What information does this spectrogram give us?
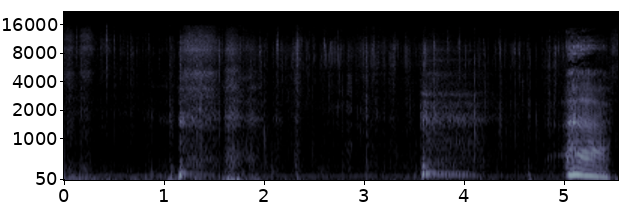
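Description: Crinkling and tearing of a plastic UPS mailing bag being opened, the package jammed inside another bag covered in stickers; a few separate bursts of rustling plastic, with a louder, sharper rip at the end.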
